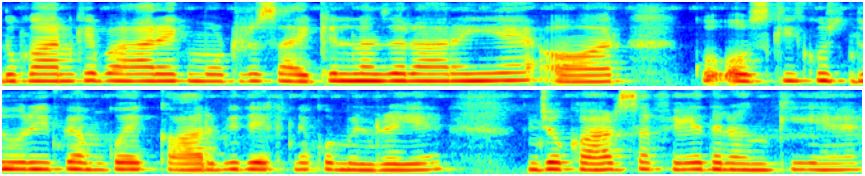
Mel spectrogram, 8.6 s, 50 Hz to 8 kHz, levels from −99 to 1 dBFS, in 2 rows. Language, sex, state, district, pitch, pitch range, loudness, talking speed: Hindi, female, Chandigarh, Chandigarh, 235 Hz, 225-245 Hz, -16 LUFS, 200 wpm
